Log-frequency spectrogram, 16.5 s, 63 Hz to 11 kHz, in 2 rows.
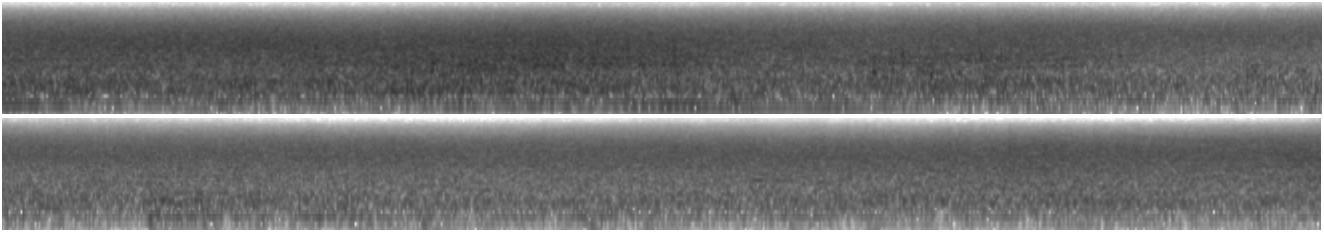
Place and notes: {"title": "Rue Sainte-Catherine O, Montréal, QC, Canada - Montreal Xpodium", "date": "2020-12-30 16:15:00", "description": "Recording between Rue de la Montagne & Drummond Street on Saint-Catherine St. Montreal built a tiny platform that allows you to walk onto each sidewalk. As pedestrians walk onto the metal stairs and platform, you hear each of their footsteps. While standing over passing vehicles.", "latitude": "45.50", "longitude": "-73.57", "altitude": "46", "timezone": "America/Toronto"}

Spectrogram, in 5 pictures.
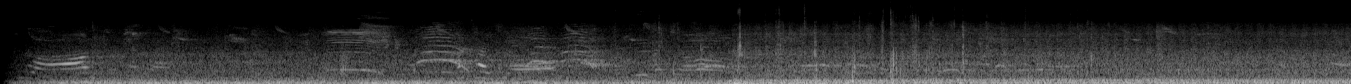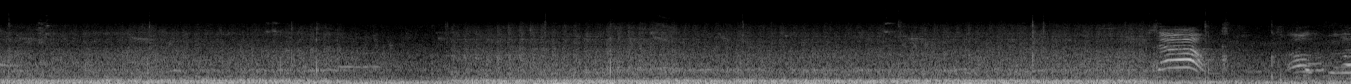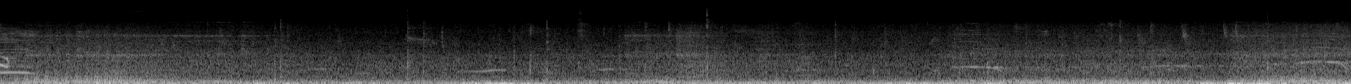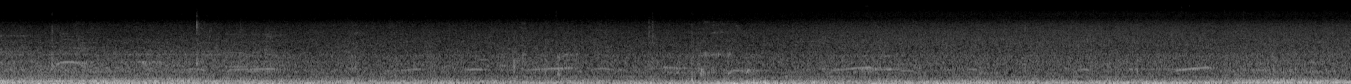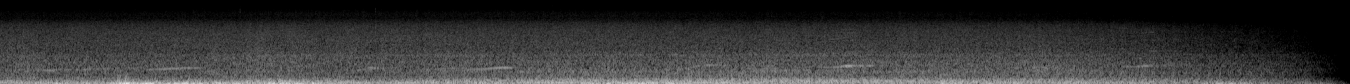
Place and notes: {"title": "Labor Park, Kaohsiung - in the Park", "date": "2012-04-05 15:06:00", "description": "in the Labor Park, Construction noise from afar.Sony PCM D50", "latitude": "22.61", "longitude": "120.31", "altitude": "9", "timezone": "Asia/Taipei"}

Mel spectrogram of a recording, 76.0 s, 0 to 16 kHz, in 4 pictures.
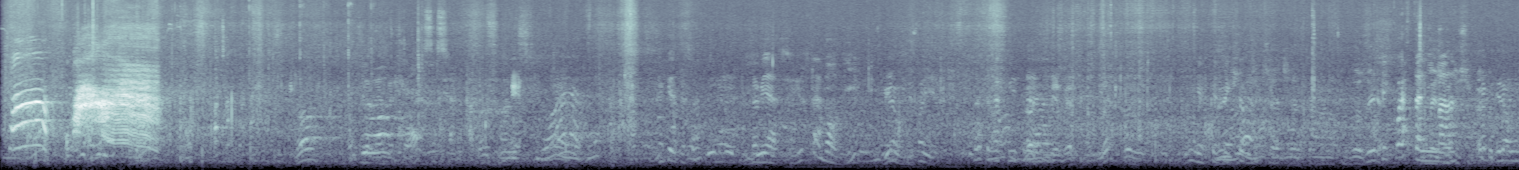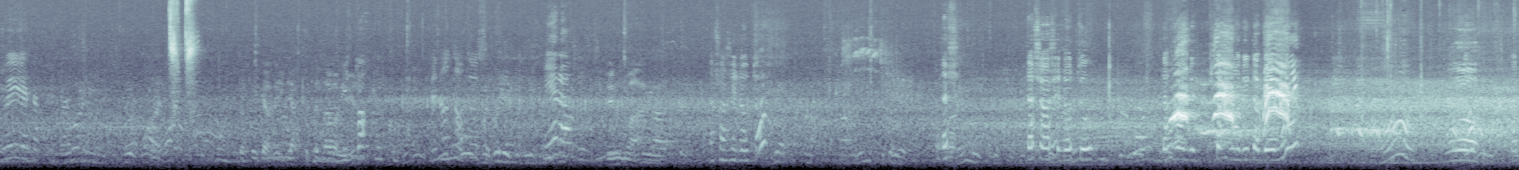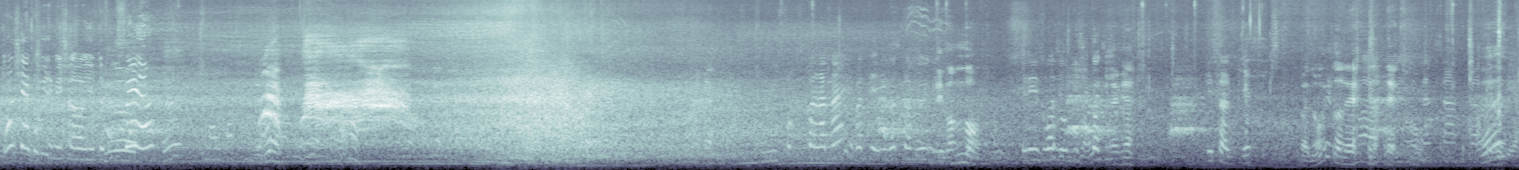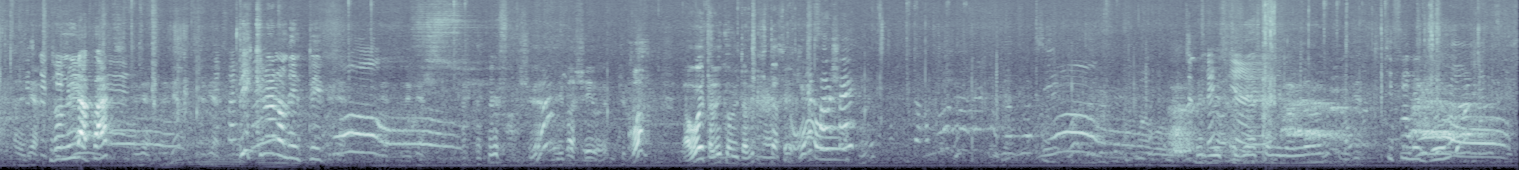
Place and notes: {"title": "tondatei.de: wissant, rabe, leute", "date": "2010-12-31 15:00:00", "description": "tierlaute, krähe, fotoapparat, gemurmel", "latitude": "50.89", "longitude": "1.66", "altitude": "9", "timezone": "Europe/Paris"}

